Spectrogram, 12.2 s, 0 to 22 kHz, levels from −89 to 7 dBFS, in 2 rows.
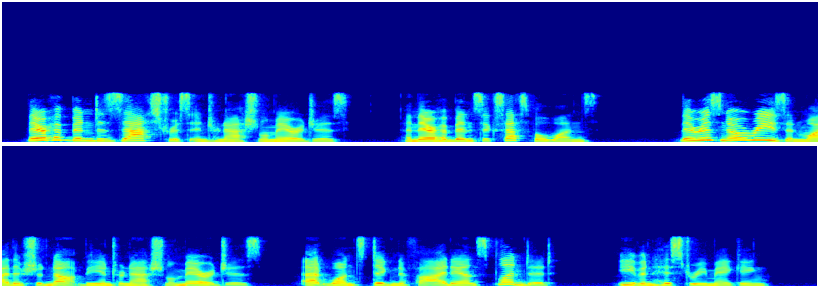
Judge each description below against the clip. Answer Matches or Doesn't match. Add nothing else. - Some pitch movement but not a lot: Matches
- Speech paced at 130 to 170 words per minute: Matches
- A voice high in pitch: Matches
